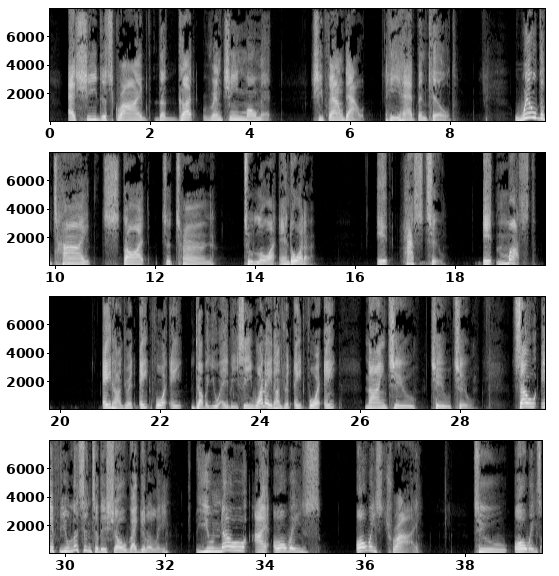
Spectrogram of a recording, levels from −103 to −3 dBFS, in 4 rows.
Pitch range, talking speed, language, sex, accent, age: 145-190 Hz, 70 wpm, English, male, American, 40-59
